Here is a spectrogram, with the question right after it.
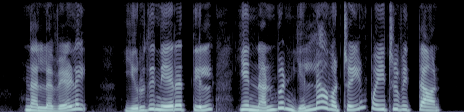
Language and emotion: Tamil, happy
